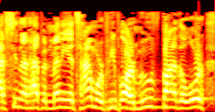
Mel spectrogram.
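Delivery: usual speaking voice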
